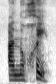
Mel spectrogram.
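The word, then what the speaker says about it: אנוכי: So, for example, the word I or me in biblical Hebrew is Anochi. This same word has changed in modern Hebrew to Ani. Besides this change in pronunciation, modern Hebrew got a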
